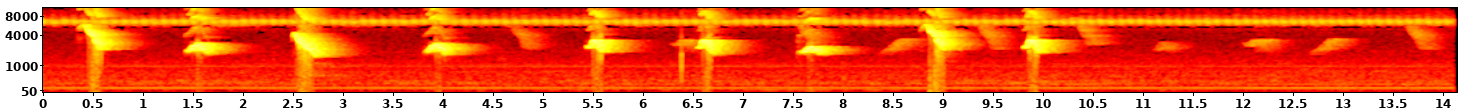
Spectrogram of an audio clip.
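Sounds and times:
female red-cowled cardinal chirping loudly: 0:00.4 - 0:00.9, 0:02.6 - 0:03.0, 0:03.9 - 0:07.0, 0:07.6 - 0:11.4.

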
